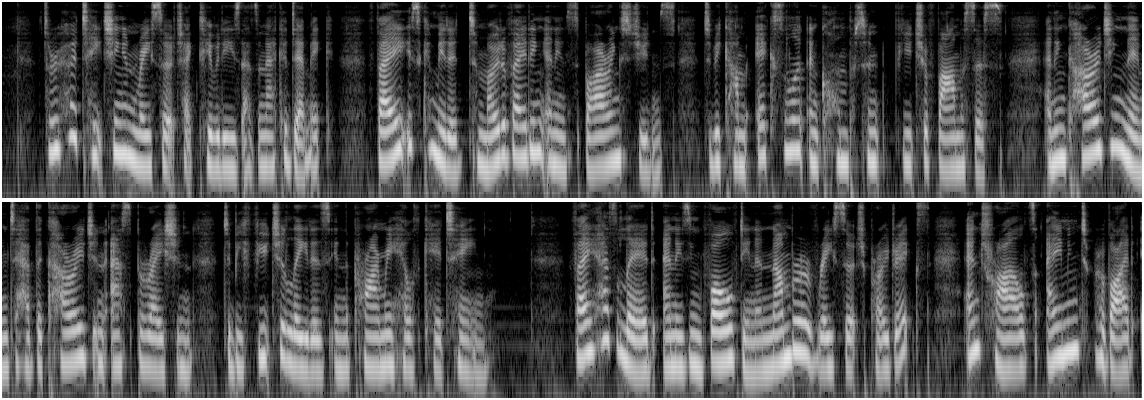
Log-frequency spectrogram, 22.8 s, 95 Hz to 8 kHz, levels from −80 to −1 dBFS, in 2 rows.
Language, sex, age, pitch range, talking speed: English, female, 30-49, 190-235 Hz, 155 wpm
